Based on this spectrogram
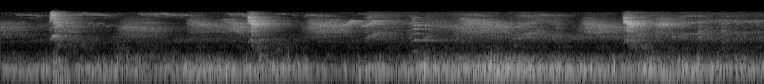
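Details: Begging lesser kestrels during feeding: a hissing background of screeches broken by three louder, sharp squeals spaced a couple of seconds apart, with low steady noise below.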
